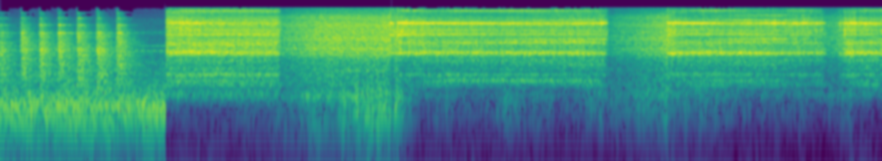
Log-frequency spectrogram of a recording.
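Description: Hammer blows on an anvil, about three a second over a steady low drone, stop abruptly about two and a half seconds in. A belt grinder then runs with a small forged steel knife blade held against the belt, a steady grinding with a high whine. The grinding eases briefly a couple of times as the pressure on the blade changes.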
